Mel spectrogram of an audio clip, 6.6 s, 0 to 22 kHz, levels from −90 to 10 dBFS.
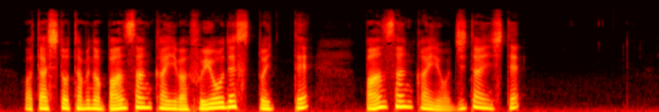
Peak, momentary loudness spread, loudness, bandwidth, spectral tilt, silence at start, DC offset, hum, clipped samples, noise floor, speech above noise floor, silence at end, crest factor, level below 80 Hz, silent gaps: -4 dBFS; 8 LU; -19 LUFS; 14 kHz; -6 dB/octave; 0.25 s; under 0.1%; none; under 0.1%; -58 dBFS; 40 dB; 1.4 s; 16 dB; -50 dBFS; none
